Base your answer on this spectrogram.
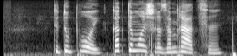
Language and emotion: Russian, angry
